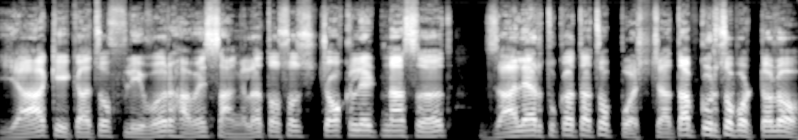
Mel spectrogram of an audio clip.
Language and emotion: Goan Konkani, angry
